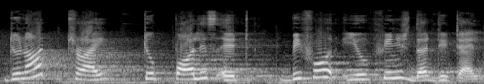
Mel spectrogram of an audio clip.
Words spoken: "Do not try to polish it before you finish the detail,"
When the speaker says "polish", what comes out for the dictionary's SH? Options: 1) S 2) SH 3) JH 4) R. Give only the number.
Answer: 1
